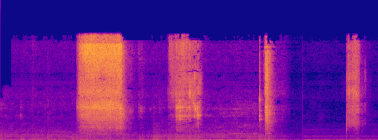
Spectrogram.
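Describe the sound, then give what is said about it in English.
Loud gas hissing from a spray can into an empty refillable lighter in several bursts, a long blast followed by shorter spurts, over a steady low hum with no voices. “So someone got a lighter, a refillable lighter, and found a spray can with a”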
